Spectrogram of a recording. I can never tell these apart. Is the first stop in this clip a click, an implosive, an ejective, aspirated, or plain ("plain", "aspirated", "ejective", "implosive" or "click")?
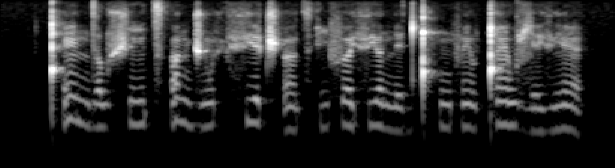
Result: click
